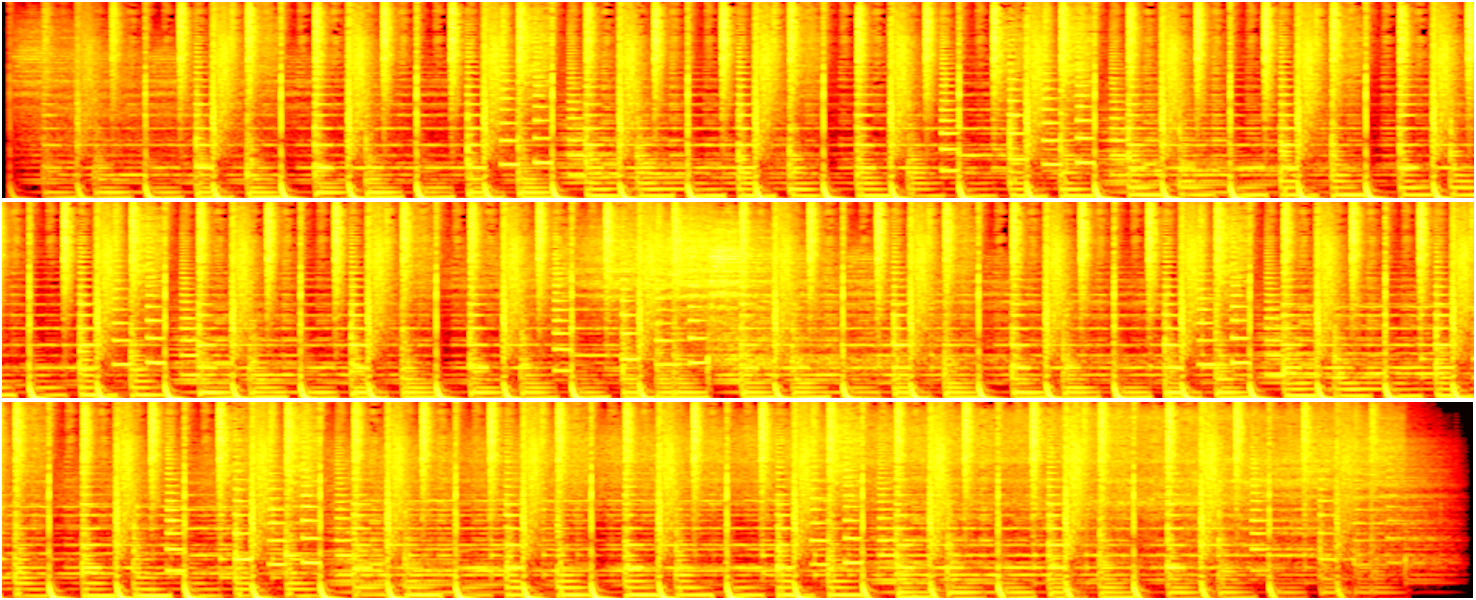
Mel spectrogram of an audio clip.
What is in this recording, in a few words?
deep house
